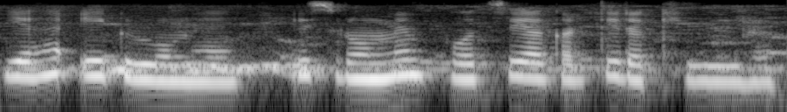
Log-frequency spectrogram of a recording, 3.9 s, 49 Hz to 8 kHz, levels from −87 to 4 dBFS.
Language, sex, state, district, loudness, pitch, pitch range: Hindi, female, Uttar Pradesh, Saharanpur, -14 LUFS, 225 Hz, 200-250 Hz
